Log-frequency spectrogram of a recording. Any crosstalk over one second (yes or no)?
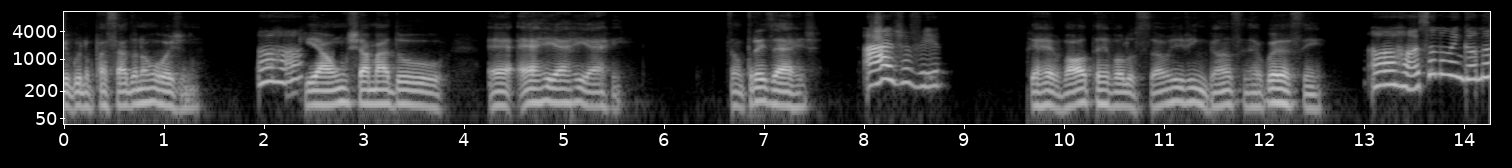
no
